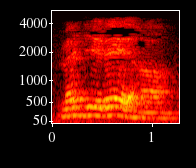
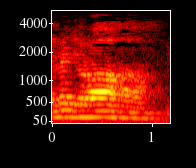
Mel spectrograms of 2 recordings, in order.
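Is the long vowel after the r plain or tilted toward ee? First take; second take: tilted; plain. First: The vowel after the r leans toward ee. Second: The vowel after the r is a plain open a. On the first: The speaker calls it right. "ميلناها علما للياء شوية" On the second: The speaker calls it wrong. "ما لفظت بألف عدلة"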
